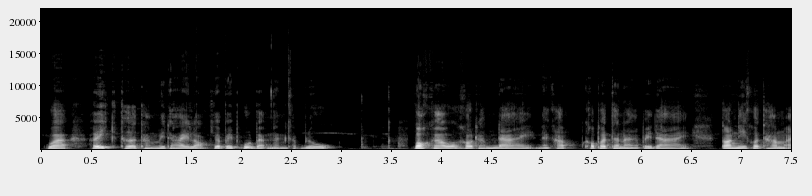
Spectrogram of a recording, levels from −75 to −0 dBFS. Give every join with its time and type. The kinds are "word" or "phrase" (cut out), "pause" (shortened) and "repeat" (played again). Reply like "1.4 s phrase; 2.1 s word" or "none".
3.7 s pause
